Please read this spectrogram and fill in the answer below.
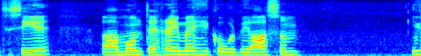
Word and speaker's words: Monterrey: Monterrey. Let me try. Monterrey. You gotta roll the R. Monterrey.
